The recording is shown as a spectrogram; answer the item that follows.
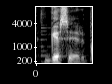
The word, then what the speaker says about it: GeoGuessr: Sí, se escribe Geo, de, como de tierra. G-U-E-S-S-R, Guesser, como adivinador de, ah, de lugar de, adivina, vale.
